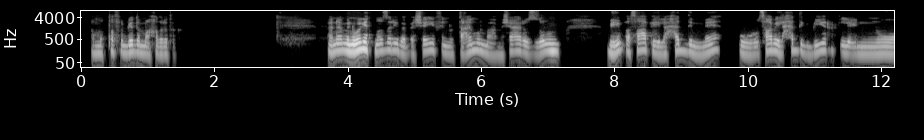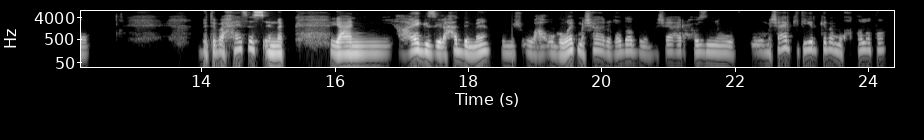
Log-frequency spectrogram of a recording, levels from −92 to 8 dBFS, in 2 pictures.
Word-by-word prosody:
ومتفّق 130 +2 -10
جدًا 145 +1 -1
مع 125 -2 -5
حضرتك. 120 +1 -11 2.3
أنا 150 +4 0
من 155 -3 +7
وجهة 180 +3 +10
نظري 165 +3 -4
بابقى 120 -5 -7
شايف 155 +4 -6
إنه 125 -2 -10
التعامل 150 +7 -6
مع 115 -4 -12
مشاعر 155 +8 -7
الظُلم 135 +7 -1 0.7
بيبقى 145 +5 -2
صعب 175 +1 -2
إلى 120 -2 -6
حدٍ 155 -1 -6
ما، 135 +8 -6 0.3
وصعب 125 +6 -5
إلى 145 - -2
حد 165 -2 -9
كبير 140 +6 -7 0.2
لأنه 120 -1 -6 1.7
بتبقى - - 0
حاسس 190 +2 +5
إنك 130 -1 +5 0.7
يعني 125 0 +5
عاجز 150 -5 +6
إلى 125 -1 +7
حدٍ 150 -3 +3
ما 135 +6 +1 0.2
ومش 130 0 -14
وع 130 -4 -5
وجواك 130 +7 +2
مشاعر 155 +1 -4
غضب، 140 +4 -5
ومشاعر 130 +4 -10
حزن، 140 0 -6 0.6
ومشاعر 145 +8 -5
كتير 175 -1 -5
كده 180 0 -5
مختلطة، 170 +3 -10
140 Hz, 110 wpm, -23 LUFS, 125-160 Hz, 2.3 s, وجهة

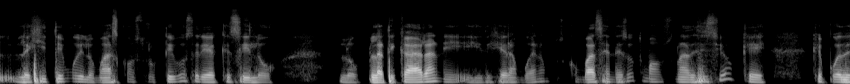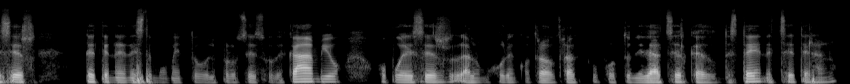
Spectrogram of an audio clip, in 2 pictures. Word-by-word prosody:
legítimo 130 +5 +1
y 125 - -1
lo 105 -2 -6
más 105 +1 -1
constructivo, 120 +3 -8
sería 115 -7 -1
que 110 - -9
sí 105 -1 0
lo 100 -1 -6 0.6
lo 100 -3 -8
platicaran 110 +5 +7
y 115 -1 -10 0.2
y - - -13
dijeran 105 +1 -5
bueno, 110 +7 -12
pues, - - -31
con 115 - -26
base 115 +1 +3
en 115 - -13
eso, 115 +10 -8
tomamos 120 -8 -13
una 115 -1 -2
decisión, 215 - -3
que 110 -3 -3 0.4
que - - -4
puede 110 -2 +4
ser 110 +1 +4 0.6
detener 105 -2 0
en 100 - -7
este 95 - -1
momento 95 -1 -15
el 85 - -15
proceso 95 0 -11
de 85 - -14
cambio, 125 +1 +5 0.3
o - - -11
puede 105 -2 0
ser 105 0 +1 0.2
a 95 - +2
lo 100 0 -6
mejor 105 +1 -11
encontrar 100 -1 -3
otra 95 0 -3 0.2
oportunidad 100 0 0
cerca 105 -2 -1
de - - +1
donde 90 +1 -15
estén, 130 +1 +2
etcétera, 105 -1 -5
¿no? 125 +6 -17
105 Hz, 175 wpm, -24 LUFS, 100-120 Hz, 0.6 s, platicaran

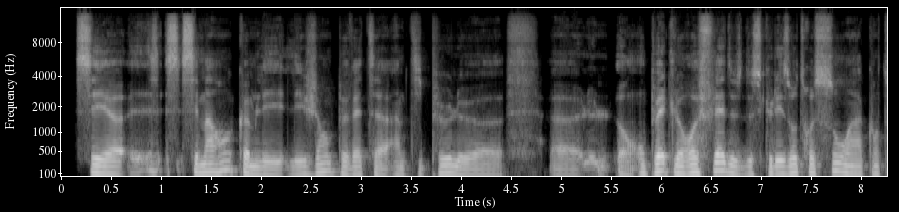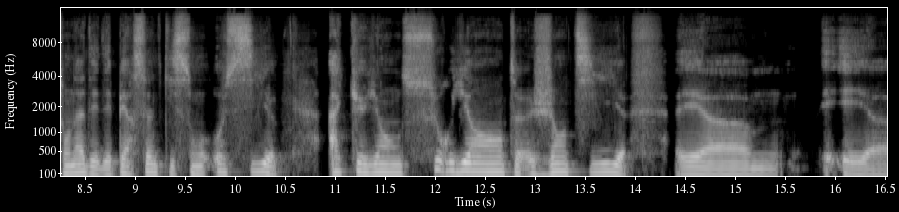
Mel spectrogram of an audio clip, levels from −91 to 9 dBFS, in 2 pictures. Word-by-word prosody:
C'est, 115 -2 +5
heu 105 -2 +3
heu, 115 - -7
c'est - - +2
c'est 130 - +6
marrant 130 +5 +2
comme 115 -8 +2
les 95 -1 -1
les 100 +2 -3
gens 125 +6 -1
peuvent 105 -6 -3
être 105 +1 -3
un 90 0 -4
petit 95 +2 -11
peu 115 +6 0
le, 105 -4 +1
heu 85 -3 -5 0.5
heu, 85 0 -7
le 95 - -8
l 100 +2 -10
on - - -3
on 115 - 0
peut 130 - +3
être 135 -1 +5
le 115 - +6
reflet 125 +5 +5
de 120 -3 +2
c 100 - -4
de 105 - -3
ce - - +1
que 115 - -2
les 105 +2 +4
autres 120 0 +2
sont, 130 -1 +2
hein. 105 -1 0
Quand 110 +3 -7
on 115 - +2
a 125 0 +2
des 105 -3 -1
des 95 +1 -3
personnes 120 +4 -1
qui 120 -3 -9
sont 105 +2 0
aussi, 130 0 +1
heu, 100 - -6 0.5
accueillantes, 125 -1 0
souriantes, 130 -3 +1
gentilles 125 +4 -1 0.5
et 100 +1 0
hem 90 -2 -2 0.4
et 95 -3 -3
et 90 - -2
heu, - - -4
115 Hz, 190 wpm, -22 LUFS, 95-125 Hz, 0.5 s, c'est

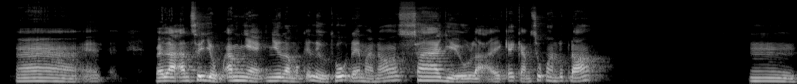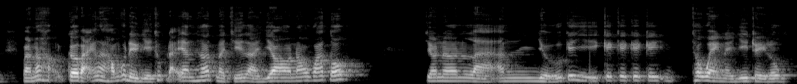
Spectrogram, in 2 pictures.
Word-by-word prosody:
À, 150 -3 -3
e 75 -1 -10 0.6
vậy 160 +1 +2
là 170 - +6
anh 170 +1 +1
sử 170 - +5
dụng 195 - +2
âm 180 +1 +2
nhạc 155 -4 0
như 170 +1 +1
là 155 - +1
một 135 - -6
cái 190 - -3
liều 135 -6 0
thuốc 190 +2 +5
để 160 -2 -2
mà 140 -4 -6
nó 165 +8 -4
xoa 190 -1 +1
dịu 135 -1 +1
lại 135 0 -4
cái 175 - -2
cảm 140 -4 -6
xúc 190 +6 -4
anh 170 - -4
lúc 175 +1 -8
đó. 150 -1 0 1.6
Ừm. 155 -1 -5 0.3
Và 150 -1 +2
nó 200 - +2
h 205 - -3 0.2
cơ 180 - +12
bản - - +4
là 195 - +1
hổng 155 +3 +1
có 220 - 0
điều 170 -7 +4
gì 140 -1 -1
thúc 205 - -6
đẩy - - -1
anh 170 -1 +1
hết 190 +4 0
mà 145 - 0
chỉ 145 +1 -4
là 155 -3 0
do 155 +4 +3
nó 170 +3 0
quá 190 +1 +1
tốt, 210 +2 +2 0.7
cho 160 - -1
nên 160 -1 0
là 145 -3 0
anh 150 +2 -6
giữ 150 - +2 0.2
cái 210 - +2
gì 315 +10 -4
cái 370 -1 -1
cái 380 -1 -1
cái 380 -1 0
cái 360 -3 -2 0.3
thói 190 0 +2
quen 170 -4 +3
này 135 -1 -5
duy 150 +3 0
trì 145 - 0
luôn. 140 +1 -1
160 Hz, 250 wpm, -20 LUFS, 150-185 Hz, 1.6 s, cơ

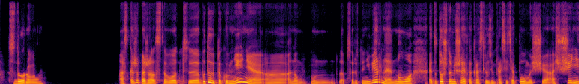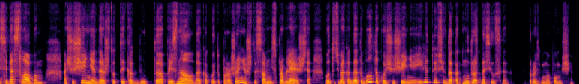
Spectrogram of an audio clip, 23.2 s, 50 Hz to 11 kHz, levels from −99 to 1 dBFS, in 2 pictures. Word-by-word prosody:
Здорово. 175 -4 +2 1.5
А - - -1
скажи, 240 +3 0
пожалуйста, 165 - +2
вот, 170 +1 0
э, 170 -2 +4
бытует 230 - +5
такое 175 0 +1
мнение, 195 - +4
а, 140 -2 -5
оно, 175 -5 -5
ну, 145 -7 -8
абсолютно 165 0 -7
неверное, 220 - +3
но 210 +3 +3 0.3
это 185 0 0
то, 215 +3 +7
что 210 0 0
мешает 210 0 +3
как 170 0 -4
раз 155 0 -3
людям 160 -5 -3
просить 150 +4 -6
о 175 - +1
помощи. 155 -7 -1
Ощущение 215 - +1
себя 220 0 +1
слабым, 160 - +1 0.3
ощущение, 185 +5 +2
да, 165 +4 +1
что 170 -3 -8
ты 205 - -1
как 180 -5 -4
будто 175 -2 -1
признал, 185 -7 +1
да, 130 +3 -4
какое-то 140 -1 -8
поражение, 225 - 0
что 205 - -10
ты 155 - -7
сам 155 -3 0
не 140 - -8
справляешься. 180 -8 -1 0.3
Вот 180 +2 -4
у - - -14
тебя 230 +1 +2
когда-то 180 -3 0
было 370 - +3
такое 230 - -1
ощущение 155 -6 -4
или 310 +4 -1
ты 290 -1 -2
всегда 255 - 0
так 135 - -6
мудро 160 -4 -1
относился 140 -2 -8 0.4
к - - -64
просьбам 140 -1 -7
о - - -9
помощи? 135 +3 -11
175 Hz, 155 wpm, -23 LUFS, 150-205 Hz, 1.5 s, то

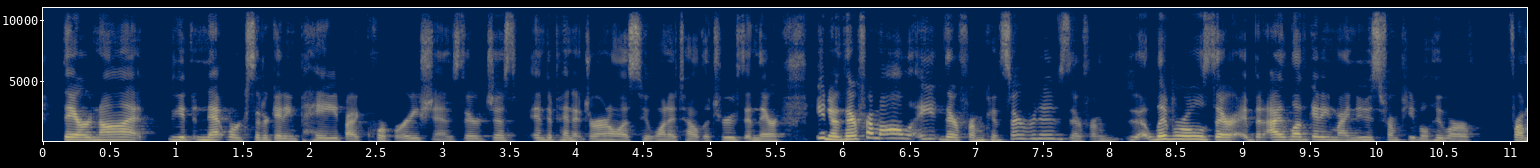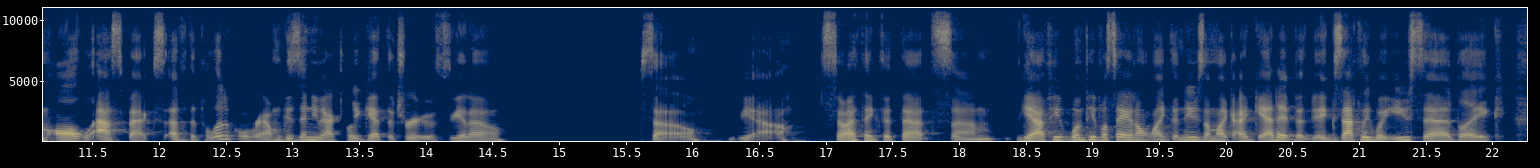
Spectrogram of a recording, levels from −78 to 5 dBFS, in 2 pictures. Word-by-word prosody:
they're 210 -1 +7
not 215 0 +4 0.2
y 215 -1 0
networks 210 0 +1
that 200 -2 -2
are - - -3
getting 175 -3 -2
paid 180 -2 -4
by 165 -1 +1
corporations, 165 0 -6
they're 175 -1 -5
just 195 +2 -6
independent 190 -2 -4
journalists 170 -1 0
who 165 - -8
wanna 165 -2 -3
tell 165 0 -5
the 160 - -10
truth, 200 +4 -5
and 180 - -4
they're 170 0 0 0.2
you 380 - +3
know, 250 - +9
they're 265 +2 +9
from 375 +4 +5
all 340 -2 +5
eight 295 0 -3
they're 215 -2 +3
from 195 -2 -3
conservatives, 300 +9 -5
they're 175 - -8
from 175 +1 -13
d 220 - -6
liberals, 265 -1 +5
they're, 215 -3 +6
uh - - -2
but 220 - -2
I 220 +1 +8
love 235 +1 +2
getting 225 -2 +1
my 195 -1 -1
news 200 +1 -3
from 195 -1 -6
people 190 -2 -8
who 185 0 -6
are 170 -2 -4 0.3
from 205 -4 +1
all 185 0 +3
aspects 170 +1 +2
of 180 -2 -2
the 165 - -9
political 190 - -5
realm, 170 - -4
'cause 180 0 -5
then 215 - -2
you 200 - -2
actually 180 0 -3
get 170 -1 -1
the - - -9
truth, 200 -1 -5
you 170 -1 -2
know? 160 +2 -5 1.0
So, - - -4 0.3
yeah. - - -6 0.2
So, 175 - -2
I 170 - +5
think 170 -1 -3
that 160 - -5
that's, 155 -2 -1
um, 140 -2 -6
yeah, 185 -4 +5
pe 215 +5 -3
when 210 -3 -1
people 215 0 -1
say, 220 0 +2
"I - - +2
don't 190 -2 -2
like 180 -2 -2
the 170 - -6
news," 205 +1 -2
I'm 170 - -2
like, 170 -2 0
"I 170 - +3
get 170 +3 +1
it," 190 -2 +2
but 180 - -4
exactly 185 +3 +3
what 190 - -2
you 200 +2 -2
said, 160 -5 0
like, 160 0 -4
185 Hz, 245 wpm, -24 LUFS, 170-215 Hz, 1.0 s, know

